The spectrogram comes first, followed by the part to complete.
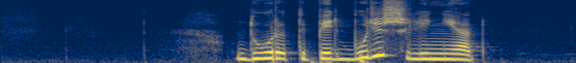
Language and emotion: Russian, angry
